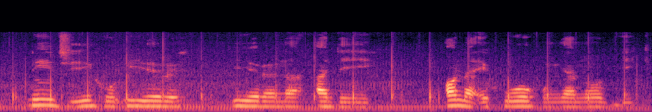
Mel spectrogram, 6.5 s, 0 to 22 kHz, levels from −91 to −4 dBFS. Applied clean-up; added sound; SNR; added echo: none; Run + Aircraft; 12 dB; none.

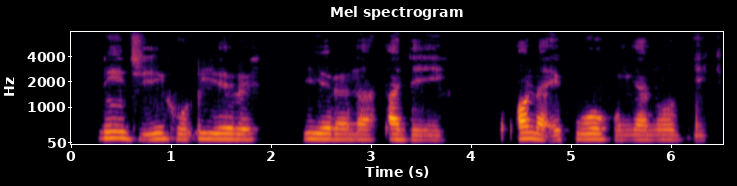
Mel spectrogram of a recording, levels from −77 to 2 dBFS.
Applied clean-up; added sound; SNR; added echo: neural mask model Resemble Enhance denoiser.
